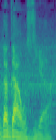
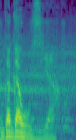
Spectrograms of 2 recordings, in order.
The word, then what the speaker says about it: Gagauzja: Ważne, żeby nie wymawiać tego Gagauzja, tylko Gagauzja.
